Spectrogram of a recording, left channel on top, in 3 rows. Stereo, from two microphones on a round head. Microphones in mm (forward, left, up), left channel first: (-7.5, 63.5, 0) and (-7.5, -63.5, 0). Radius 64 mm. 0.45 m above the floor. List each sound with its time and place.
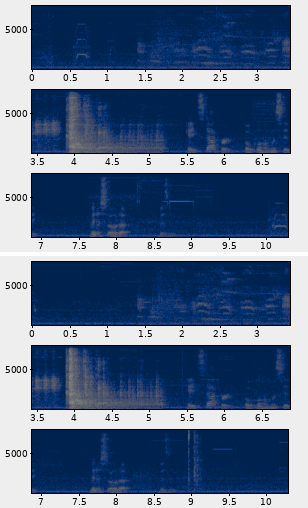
1.4 s a bird: 20° right (ahead or behind), 3 m
3.9 s a door slam: 70° right (ahead or behind), 3 m
5.5 s a woman speaking: 20° left (ahead or behind), 2 m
